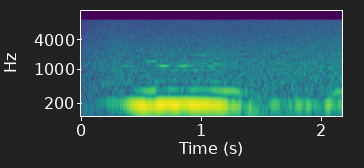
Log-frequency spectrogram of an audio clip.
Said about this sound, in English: the whales change their calls, kind of the way we talk at a loud party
